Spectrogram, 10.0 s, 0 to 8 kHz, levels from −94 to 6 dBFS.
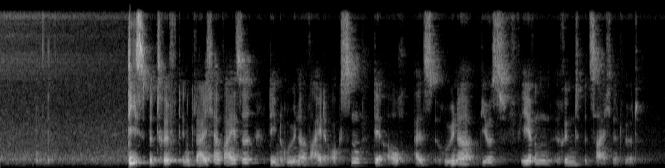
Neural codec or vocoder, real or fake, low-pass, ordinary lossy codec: none; real; none; none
